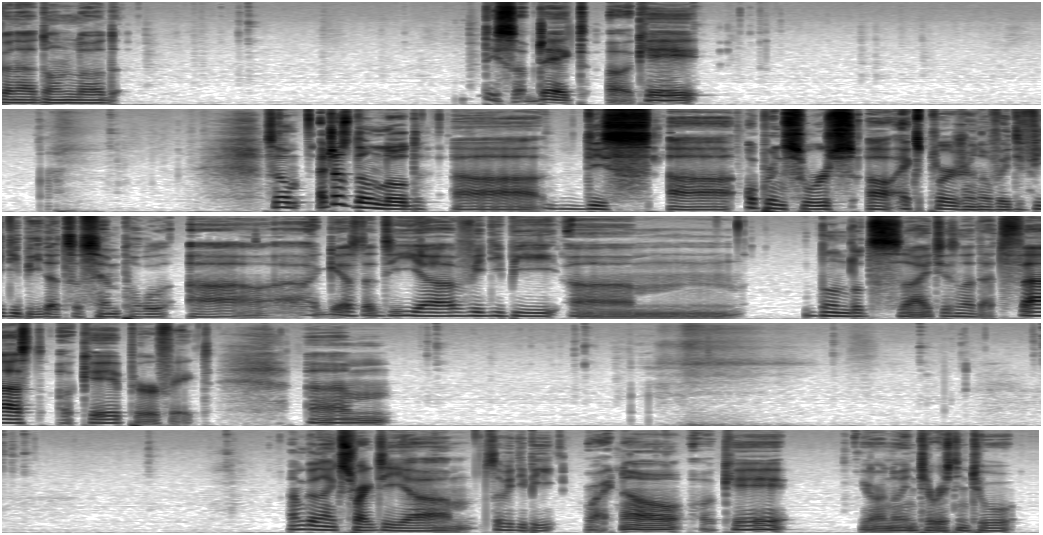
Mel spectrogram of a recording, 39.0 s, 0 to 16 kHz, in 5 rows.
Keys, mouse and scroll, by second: 0.4-0.8 scroll down 6, 1.8 click, 5.1 click, 5.1-7.4 scroll down 1, 7.4 click, 8.1-11.0 drag, 11.3-14.3 drag, 24.4-27.7 drag, 27.7 click, 29.6-36.1 drag, 34.4 right click, 37.5 click.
